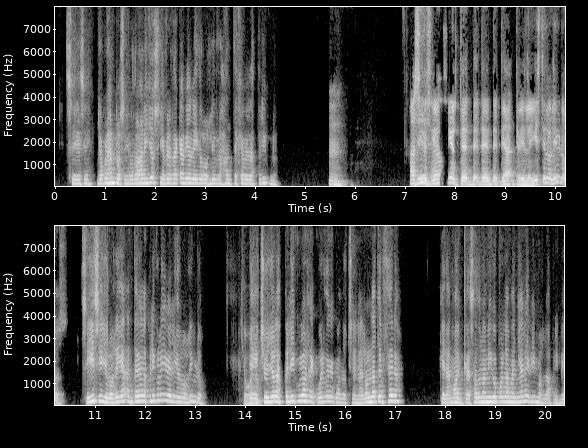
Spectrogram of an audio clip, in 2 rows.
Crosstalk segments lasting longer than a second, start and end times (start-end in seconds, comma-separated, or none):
none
